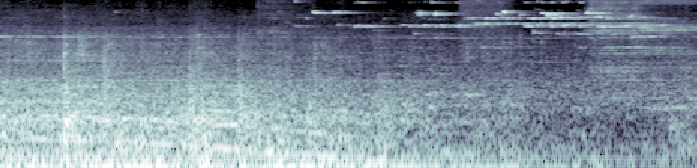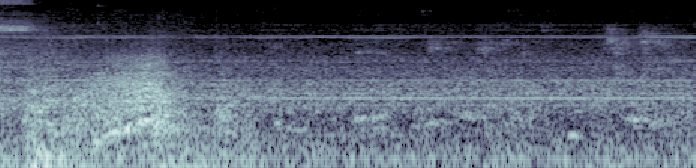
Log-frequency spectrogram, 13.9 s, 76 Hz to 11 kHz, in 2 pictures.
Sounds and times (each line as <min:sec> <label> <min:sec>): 0:00.0 train 0:13.9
